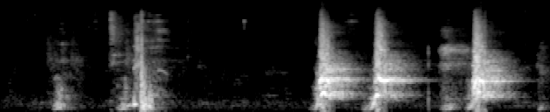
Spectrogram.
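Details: Pet corgi barking at a corgi-shaped balloon it has just discovered is not real; a few soft early yaps, then three loud sharp barks close together in the second half.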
